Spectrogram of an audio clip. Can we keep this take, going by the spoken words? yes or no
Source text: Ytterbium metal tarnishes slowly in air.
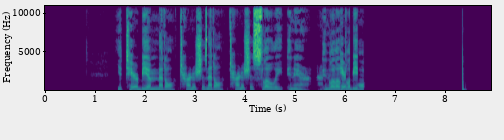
no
